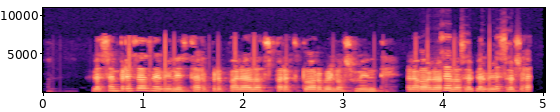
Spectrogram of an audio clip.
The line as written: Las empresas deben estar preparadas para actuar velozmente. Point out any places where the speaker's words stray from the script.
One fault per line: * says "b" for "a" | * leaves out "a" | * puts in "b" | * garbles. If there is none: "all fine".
* garbles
